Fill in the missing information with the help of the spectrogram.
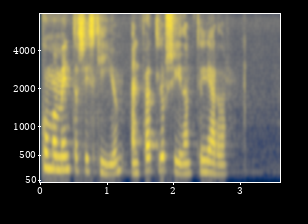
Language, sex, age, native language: Icelandic, female, 50-59, Icelandic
